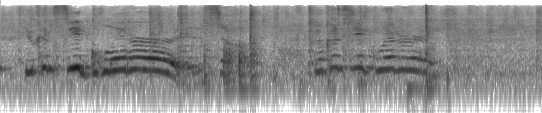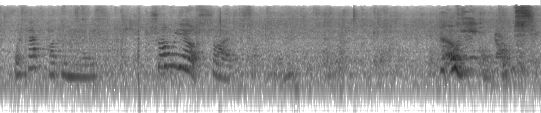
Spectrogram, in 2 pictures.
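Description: A young girl's voice, indistinct and without clear words, mostly in the first half, over faint wet squishing of a large slime being pressed and stretched by hand; quieter for the last few seconds.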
